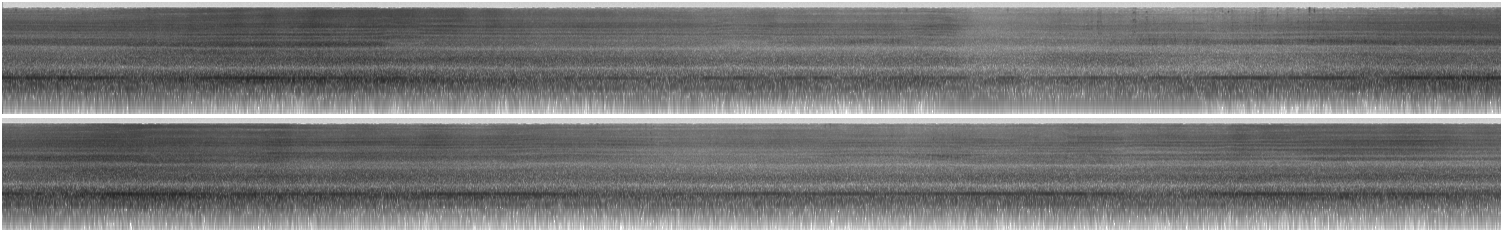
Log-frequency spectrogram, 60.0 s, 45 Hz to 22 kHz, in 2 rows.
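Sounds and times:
diesel truck engine driving: 0.0s - 59.9s.

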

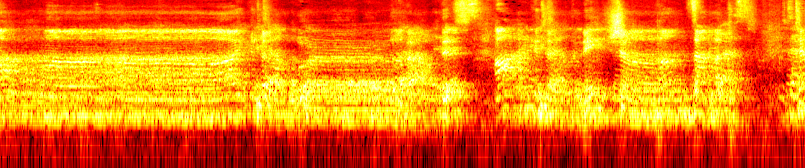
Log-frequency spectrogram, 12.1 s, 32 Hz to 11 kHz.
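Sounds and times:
choir singing unaccompanied: 0.0s - 12.0s.

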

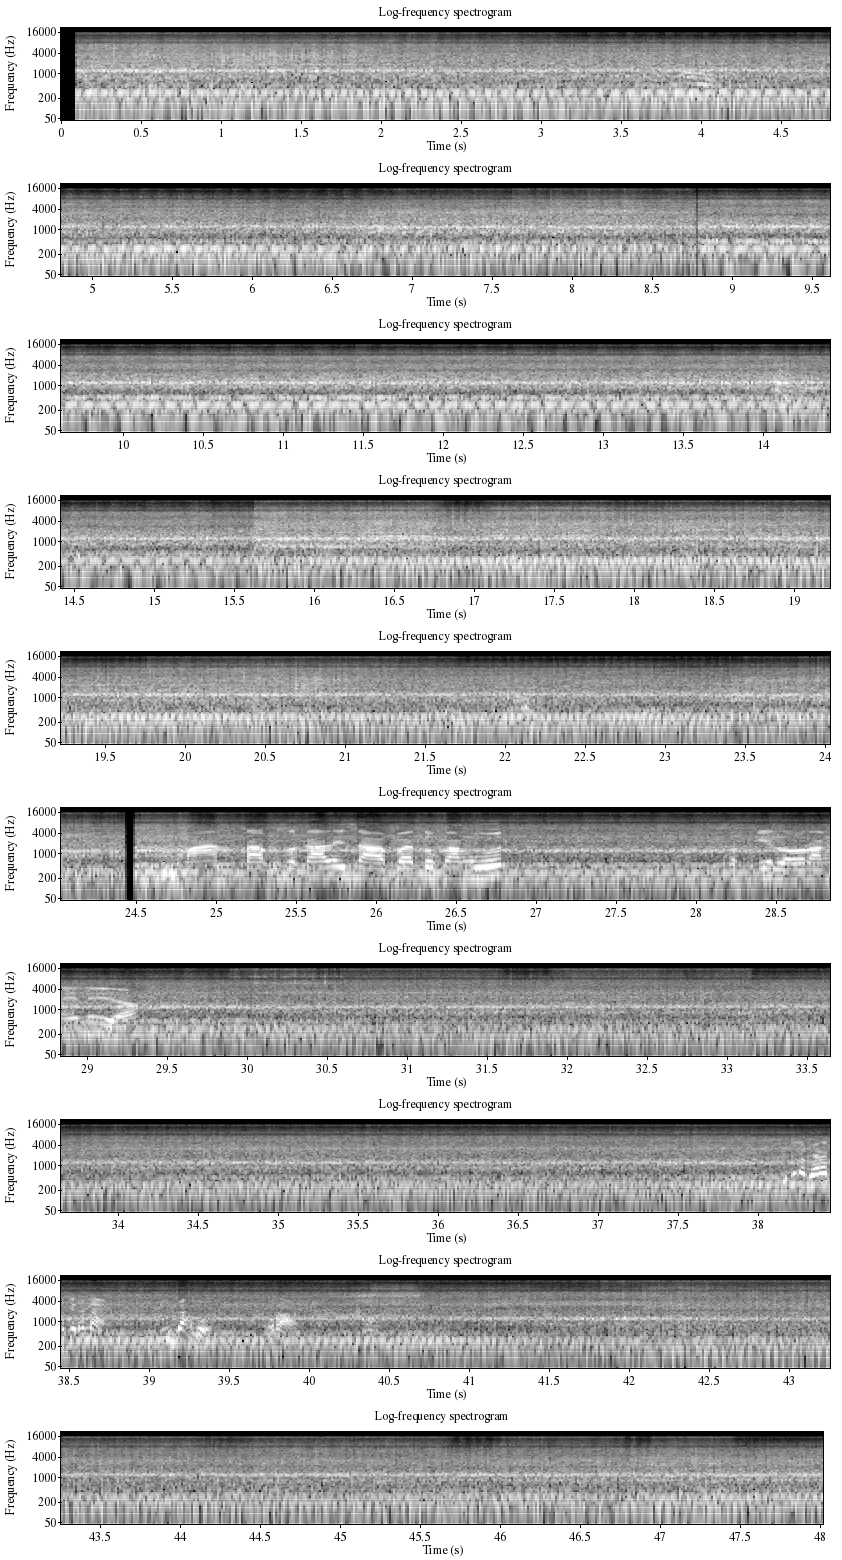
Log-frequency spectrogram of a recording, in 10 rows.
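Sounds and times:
band sawmill droning: 0.1s - 48.0s.

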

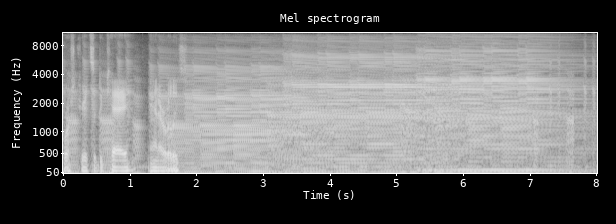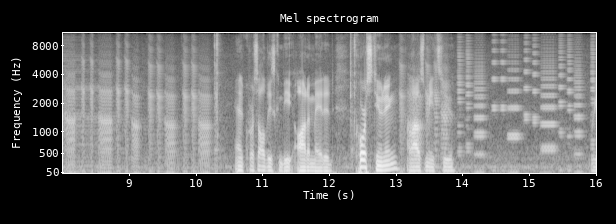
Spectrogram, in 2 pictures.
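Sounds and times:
low synth tone: 0.0s - 10.4s
synthesizer note: 0.0s - 10.4s, 12.7s - 16.0s.

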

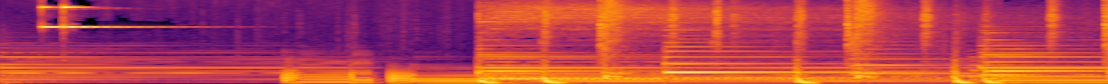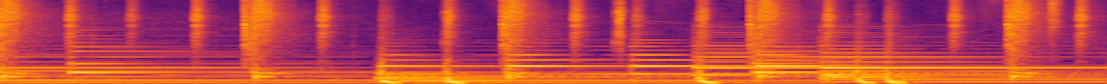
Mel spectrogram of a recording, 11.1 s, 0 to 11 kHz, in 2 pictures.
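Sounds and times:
background keyboard music: 0.0s - 11.0s
notification bell ding: 0.2s - 1.2s.

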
